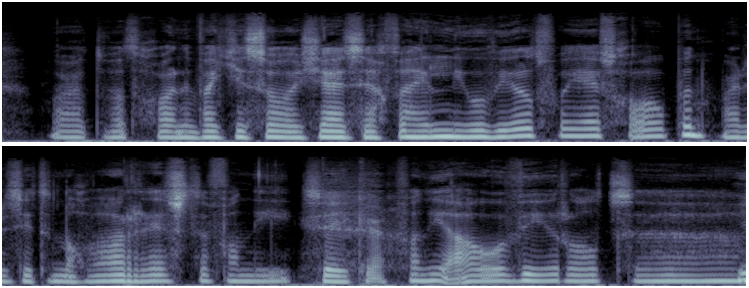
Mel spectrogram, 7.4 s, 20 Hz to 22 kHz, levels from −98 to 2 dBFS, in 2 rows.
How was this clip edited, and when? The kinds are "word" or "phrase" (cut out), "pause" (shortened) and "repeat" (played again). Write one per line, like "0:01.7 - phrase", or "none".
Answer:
none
